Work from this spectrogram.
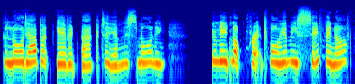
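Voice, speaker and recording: A woman voicing a frantic young woman who pleads in a high, trembling voice. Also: steady tone, moderate pace, no echo, highs cut off. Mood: desperate pleading.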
